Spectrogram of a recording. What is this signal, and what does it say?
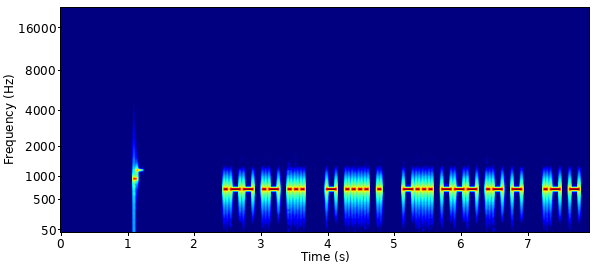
Morse code, heard as a keyed tone, about 25 wpm, 700 Hz. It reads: WAS THE BOAT AT
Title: Sentences from Top 1000 Words - Review Part 5 - 25wpm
